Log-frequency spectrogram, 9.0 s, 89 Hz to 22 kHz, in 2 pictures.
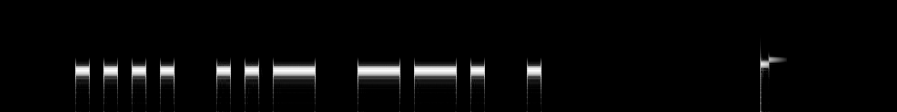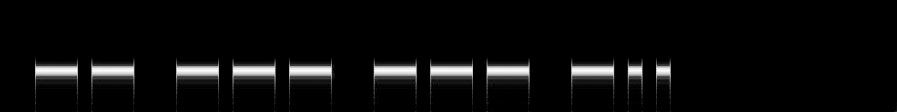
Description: Morse code, heard as a keyed tone, about 17 wpm, 700 Hz. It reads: HUGE MOOD
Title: Sentences from Top 1100 Words - New Word Drill - 17wpm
